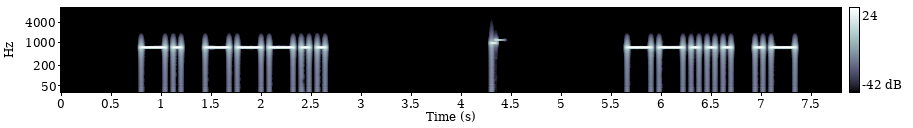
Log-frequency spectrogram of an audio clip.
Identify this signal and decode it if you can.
Morse code, heard as a keyed tone, about 15 wpm, 700 Hz. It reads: N8 7A
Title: Common Cut Numbers - 2-Digit 15wpm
